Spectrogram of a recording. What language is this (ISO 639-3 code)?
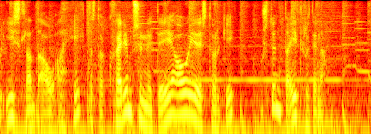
isl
